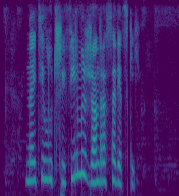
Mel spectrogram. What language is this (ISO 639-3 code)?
rus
